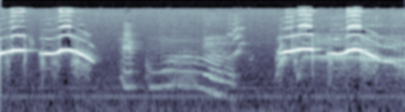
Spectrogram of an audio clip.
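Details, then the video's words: Attention-loving female pet cockatiel singing: bright whistled notes with a falling slide, then a softer warbling, chattering passage, then loud whistles again with a long descending tail. "Marigold Singing"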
